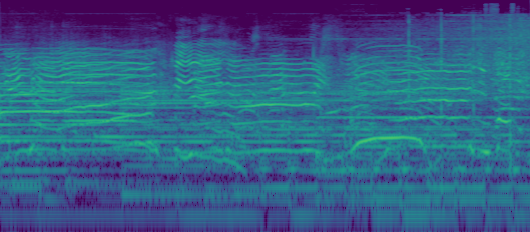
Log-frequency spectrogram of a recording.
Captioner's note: yelling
